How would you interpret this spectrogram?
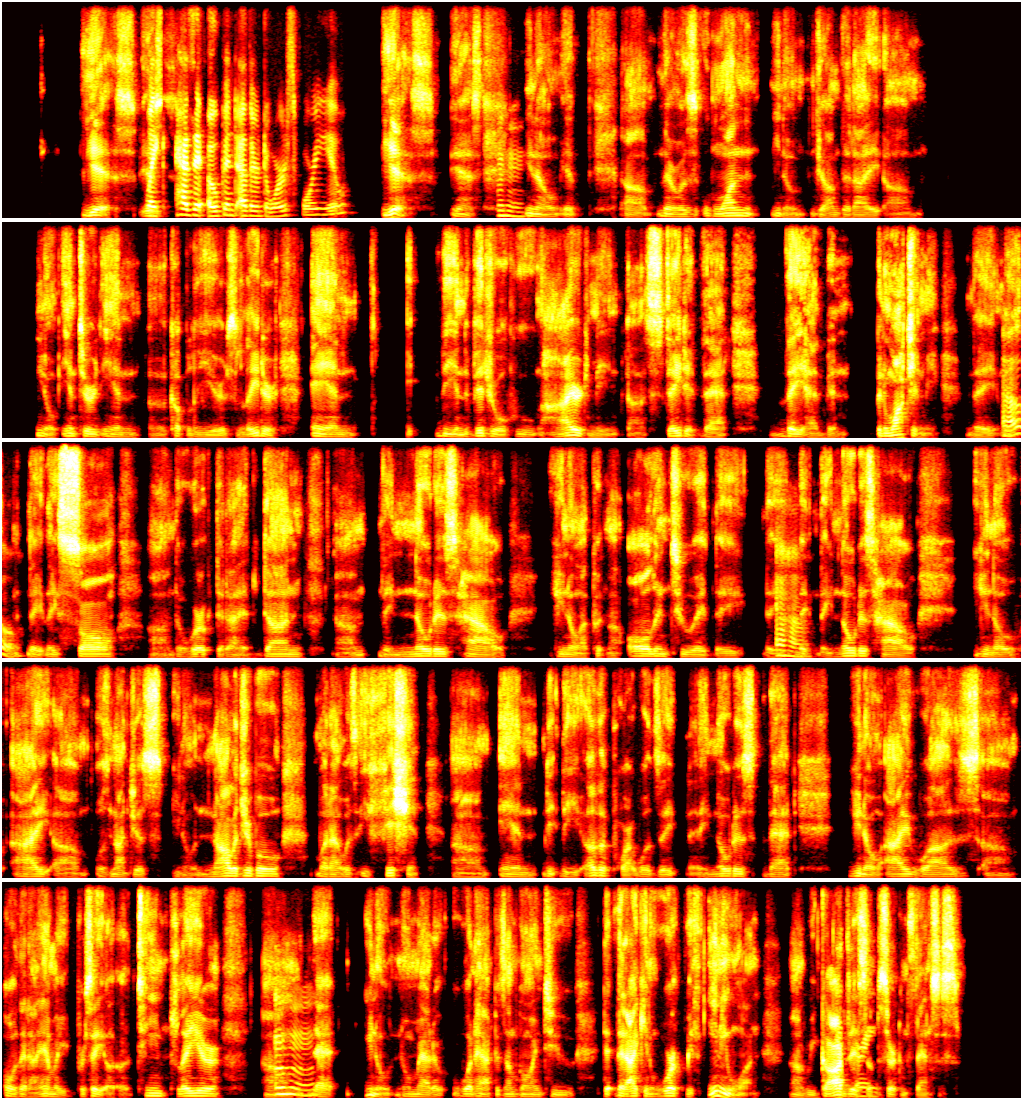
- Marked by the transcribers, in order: other background noise; tapping
- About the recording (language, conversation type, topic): English, unstructured, Have you ever felt overlooked for a promotion?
